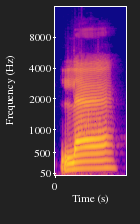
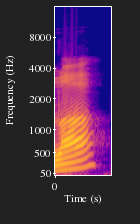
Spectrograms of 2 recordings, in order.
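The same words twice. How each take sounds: First: The vowel is thin, said with a slight smile. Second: The vowel is full and wide open. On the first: The speaker calls it right. "tapi la ... Tipiskan" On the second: The speaker calls it wrong. "Bukan la"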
